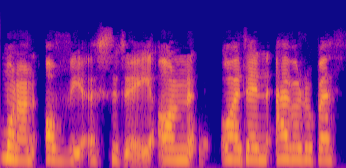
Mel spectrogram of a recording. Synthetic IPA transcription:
mʊnanɔvjə̰sədḭɔnwɛdɪnhɛvɔrʊbɛθ

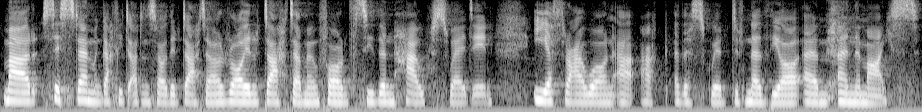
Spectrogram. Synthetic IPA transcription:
maɾsɪstɛmənɡaɬidadənsɔðɪrdatʰaərɔjrdatʰamɛwnfɔrð̥sɨːðənhawswɛdɪn | iəθrawɔnaʔakʰəðəskwɪrdɪvnəðjɔʔəːmənəmajs

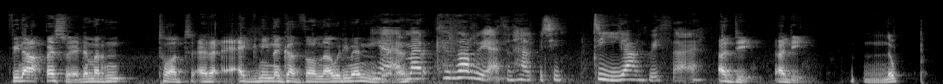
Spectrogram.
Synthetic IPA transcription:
viːnabɛsweːdəmarn | tʰoɔdəɾɛ̰ɡninəɡəðɔlˠnawɛdimɪnjɛmarkʰəðɔrjɛ̰θənɦɛlˠp̚bitʰi | d̥iaŋɡwɪθa̰ədḭədḭ | nʊp

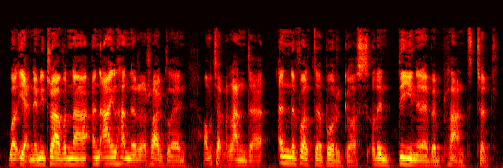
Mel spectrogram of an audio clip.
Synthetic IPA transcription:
wɛlˠjɛnɛwnidravɔdnaʔənajlˠɦanəɾər̥aɡlˠɛn | ɔnmatʰamalanda | ənəvəlˠtʰabʊrɡɔsɔðɪndiːnənɛbɪnpʰlˠantʰtʰːəd

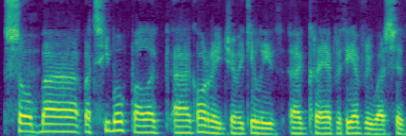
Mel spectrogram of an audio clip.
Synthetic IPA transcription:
sɔmamatʰiːmob̥ɔlˠaaɡɔɾɪnd͡ʒavɛɡɪlˠɪðənkʰr̥ejɛvrɨθɪɡɛvrɨwɛrsɨð

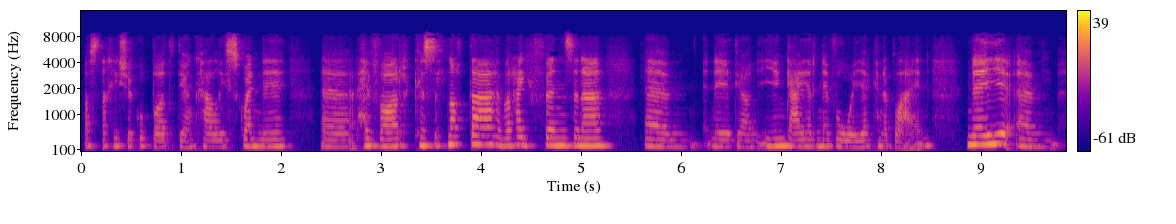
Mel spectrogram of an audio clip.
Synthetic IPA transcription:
ɔsd̥aχiʃɔɡʊbɔdd̥iɔnkʰaːlˠiskwɛnɨ | əːhɛvɔrkʰəs̬əɬnɔd̥ahɛvɔrɦajfənsəna | əːmneɨədiɔniənɡajrnɛvoːɨakʰənəblˠa̰ɨn | neɨəːm

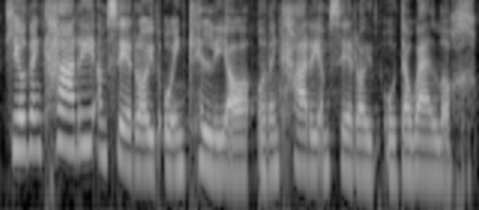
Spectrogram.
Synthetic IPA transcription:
ɬiːoːðɛnkʰaɾiʔamseɾɔɨðɔɛnkʰɪlˠjɔoðɛnkʰaɾia̰mseɾɔɨðɔdawɛlˠʊχ

